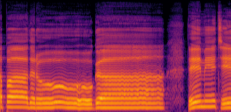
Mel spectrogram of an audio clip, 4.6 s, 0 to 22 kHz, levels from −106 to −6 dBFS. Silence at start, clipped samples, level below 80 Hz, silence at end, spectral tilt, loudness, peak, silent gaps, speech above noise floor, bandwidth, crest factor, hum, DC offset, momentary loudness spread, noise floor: 0 s; under 0.1%; -66 dBFS; 0 s; -6 dB/octave; -26 LUFS; -12 dBFS; none; 25 dB; 12.5 kHz; 14 dB; none; under 0.1%; 6 LU; -50 dBFS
